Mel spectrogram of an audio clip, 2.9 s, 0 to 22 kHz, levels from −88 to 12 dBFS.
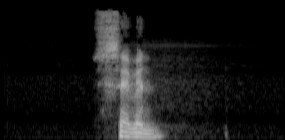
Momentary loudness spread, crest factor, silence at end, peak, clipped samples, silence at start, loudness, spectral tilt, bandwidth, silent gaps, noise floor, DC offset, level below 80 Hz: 18 LU; 24 dB; 1.25 s; -2 dBFS; under 0.1%; 0.95 s; -19 LUFS; -3.5 dB/octave; 15.5 kHz; none; -74 dBFS; under 0.1%; -56 dBFS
